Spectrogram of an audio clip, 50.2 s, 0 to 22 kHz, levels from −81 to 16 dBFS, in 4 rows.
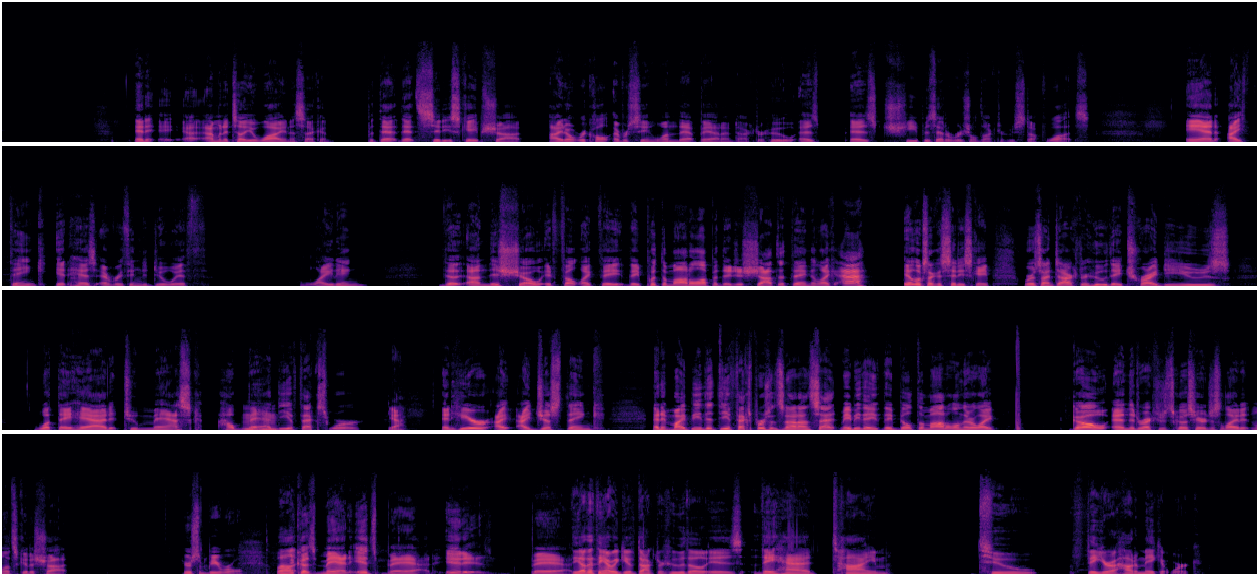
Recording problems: none

